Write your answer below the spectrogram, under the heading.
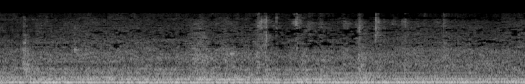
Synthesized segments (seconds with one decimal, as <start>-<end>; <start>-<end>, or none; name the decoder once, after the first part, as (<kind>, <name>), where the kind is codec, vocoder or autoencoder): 0.0-3.2 (vocoder, BigVGAN v2)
